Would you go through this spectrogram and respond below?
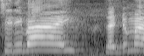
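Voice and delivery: high, loud send-off call; calling out goodbye. Real, not acted. Woman calls goodbye to a little one, calling out.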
